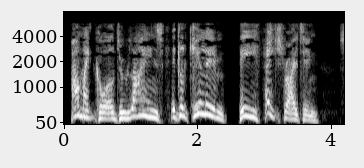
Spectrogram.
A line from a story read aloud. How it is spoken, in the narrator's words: said Ron happily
